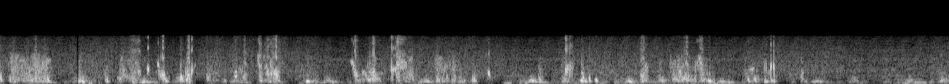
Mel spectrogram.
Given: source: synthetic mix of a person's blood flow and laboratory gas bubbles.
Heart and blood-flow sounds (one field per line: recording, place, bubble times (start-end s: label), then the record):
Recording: Doppler ultrasound of blood flow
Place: precordium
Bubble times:
0.00-0.53 s: bubbles
1.04-1.12 s: bubbles
1.17-1.71 s: bubbles
1.77-1.96 s: bubbles
2.06-2.21 s: bubbles
2.32-2.48 s: bubbles
2.56-2.83 s: bubbles
3.03-3.18 s: bubbles
3.50-4.16 s: bubbles
4.34-4.57 s: bubbles
4.71-4.79 s: bubbles
4.86-4.93 s: bubbles
5.38-5.45 s: bubbles
5.61-5.76 s: bubbles
5.79-6.01 s: bubbles
6.39-6.50 s: bubbles
6.68-7.16 s: bubbles
7.44-7.78 s: bubbles
8.00-8.05 s: bubbles
From the record:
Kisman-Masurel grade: 233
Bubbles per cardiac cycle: several, 3 to 8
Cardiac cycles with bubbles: 50 to 99%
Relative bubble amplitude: loud (0.450 to 0.775)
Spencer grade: 3 (all of the cardiac periods contain showers or single bubble signals, but not dominating or overriding the cardiac motion signals)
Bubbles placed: only in the low amplitude regions of the cardiac cycle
